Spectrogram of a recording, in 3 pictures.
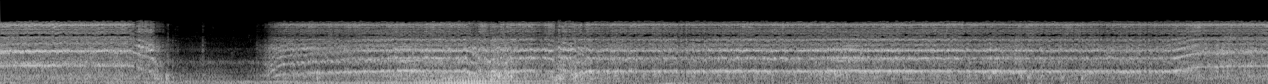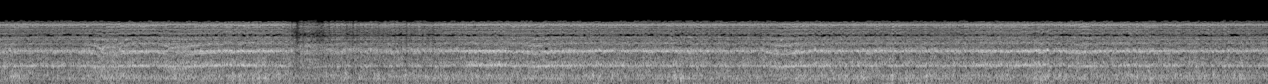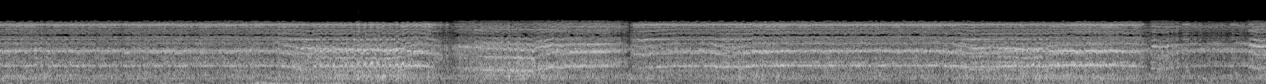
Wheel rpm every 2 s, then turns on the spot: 200, 80, 160, 170, 160, 170, 210, 220, 230, 230, 230, 230, 230, 230, 210, 210, 220, 230, 220.
none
